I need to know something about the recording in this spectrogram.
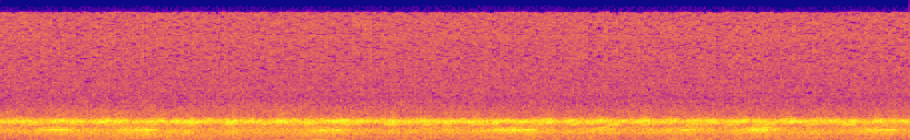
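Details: Before dawn in the rainy season, frogs fill the darkness at Deokso IC on the expressway, under light fog and sparse traffic. Loud, throbbing waves of croaking rise and fall every fraction of a second.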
